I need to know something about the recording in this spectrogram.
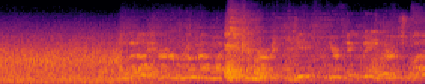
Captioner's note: TV playing; cars passing; coughing; TV playing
